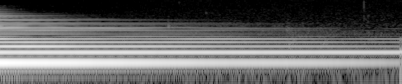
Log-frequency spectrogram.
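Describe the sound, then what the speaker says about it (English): A single guitar note, A, fretted with the second finger on the third (G) string, rings out clearly and alone, sustaining and slowly fading over about two seconds. "A is going to be the second finger on the third string or the G string."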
